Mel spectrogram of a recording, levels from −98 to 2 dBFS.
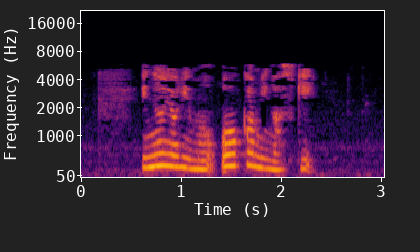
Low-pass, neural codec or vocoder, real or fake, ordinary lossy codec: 7.2 kHz; none; real; MP3, 24 kbps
